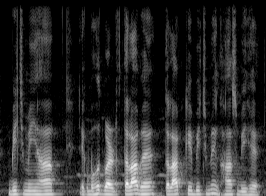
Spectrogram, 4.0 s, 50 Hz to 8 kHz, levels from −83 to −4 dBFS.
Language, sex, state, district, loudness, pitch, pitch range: Hindi, male, Jharkhand, Palamu, -19 LUFS, 145 Hz, 135-150 Hz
